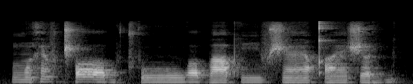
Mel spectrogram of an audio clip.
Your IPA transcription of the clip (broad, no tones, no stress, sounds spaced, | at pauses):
ŋʷ ə̃ x ɛ̃ v t͡ʃʼ ɔː b ṳ t͡sʼ uː w ɔ b aː pʰ iː v ʃ ɛ̃ː qʼ ɛ̃ː ʃ ə ɾ i̤ b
